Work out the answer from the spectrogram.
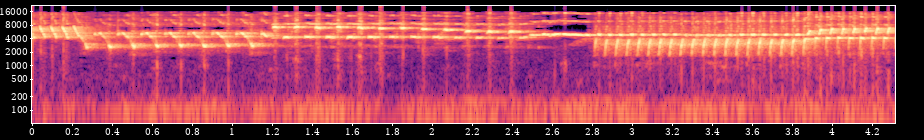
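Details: Vigorous canary in full song, a long rolling performance meant to prompt other canaries to sing. Rapid trills change pitch in steps, dipping lower, climbing high, then settling into a dense lower rattle before rising again.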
